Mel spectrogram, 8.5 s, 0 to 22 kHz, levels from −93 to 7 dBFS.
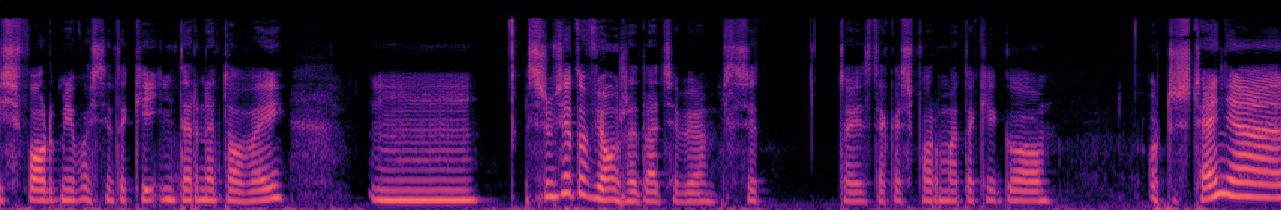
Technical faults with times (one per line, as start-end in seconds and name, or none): none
